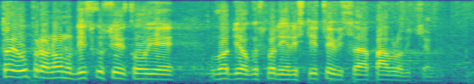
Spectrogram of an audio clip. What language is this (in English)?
Serbian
